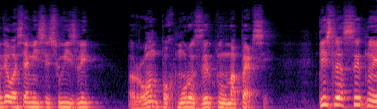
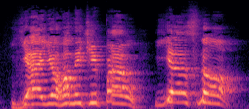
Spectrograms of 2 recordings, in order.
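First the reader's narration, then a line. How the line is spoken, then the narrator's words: Shrieking back. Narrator (Ukrainian): верещав у відповідь йому Рон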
